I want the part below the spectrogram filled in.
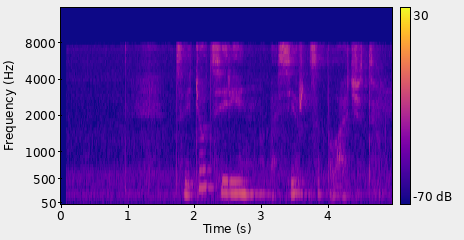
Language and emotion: Russian, sad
